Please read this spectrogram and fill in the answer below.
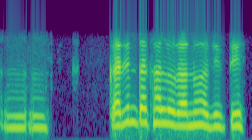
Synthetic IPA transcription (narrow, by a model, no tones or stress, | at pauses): kɐɾimt̪ɐkʰaluɾanuɦɐd͡ʒik̚t̪i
